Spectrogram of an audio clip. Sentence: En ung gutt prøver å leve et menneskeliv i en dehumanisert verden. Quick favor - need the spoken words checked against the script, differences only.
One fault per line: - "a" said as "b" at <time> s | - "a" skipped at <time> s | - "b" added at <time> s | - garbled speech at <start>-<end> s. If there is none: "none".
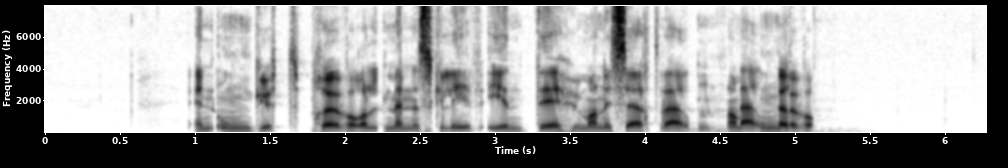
- "leve" skipped at 2.2 s
- garbled speech at 4.5-5.1 s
